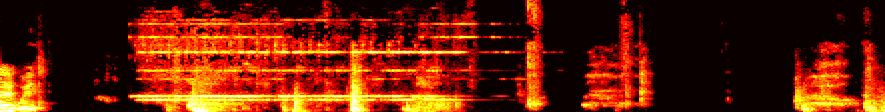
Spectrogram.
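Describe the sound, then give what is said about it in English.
A phone left upstairs rings with a bright, trilling electronic tone for a couple of seconds, loud, with short bursts of voice and bumps before and after. “the phone's ringing off the hook”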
